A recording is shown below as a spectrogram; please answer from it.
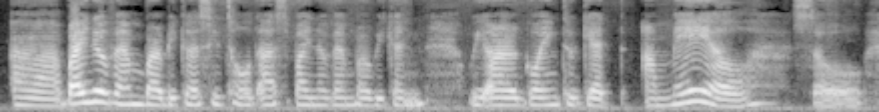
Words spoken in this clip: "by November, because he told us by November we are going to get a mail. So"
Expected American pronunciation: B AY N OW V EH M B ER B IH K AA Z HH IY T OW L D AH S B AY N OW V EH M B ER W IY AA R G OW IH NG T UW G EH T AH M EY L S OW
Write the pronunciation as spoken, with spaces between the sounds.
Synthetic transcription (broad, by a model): B AY N OW V EH M B ER B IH K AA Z HH IY T OW L D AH S B AY N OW V EH M B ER W IY AA R G OW IH NG T UW G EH T AH M EY L S OW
